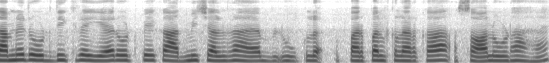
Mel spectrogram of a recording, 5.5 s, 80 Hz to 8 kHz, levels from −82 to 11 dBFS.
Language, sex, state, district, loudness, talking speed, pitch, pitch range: Hindi, female, Chhattisgarh, Balrampur, -19 LUFS, 205 wpm, 215 Hz, 205-225 Hz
